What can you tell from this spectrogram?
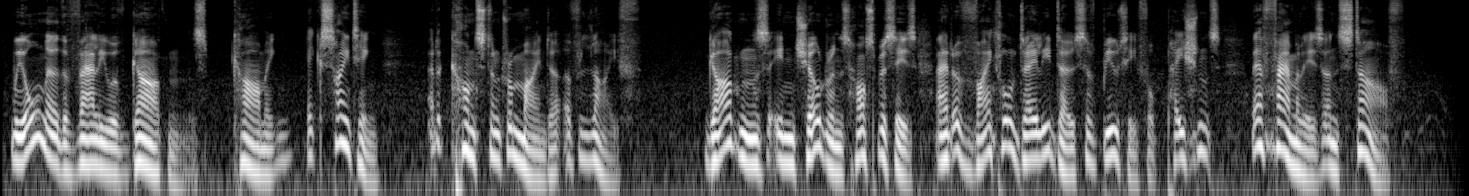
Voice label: documentary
